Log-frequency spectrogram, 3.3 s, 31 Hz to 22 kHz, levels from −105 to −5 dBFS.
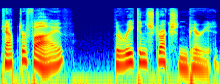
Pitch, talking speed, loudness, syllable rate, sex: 145 Hz, 90 wpm, -20 LUFS, 4.1 syllables/s, male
